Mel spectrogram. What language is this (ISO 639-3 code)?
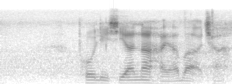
sot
